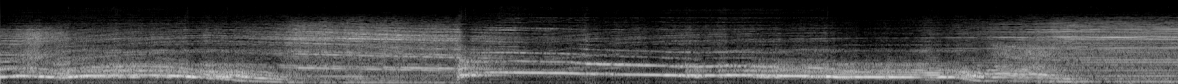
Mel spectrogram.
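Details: Rottweiler dog howling in response to a siren played on a portable music player; long wavering howls with rich harmonics, sliding up and down, several drawn-out howls blending with the steady siren tone.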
